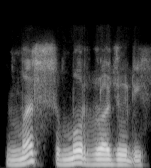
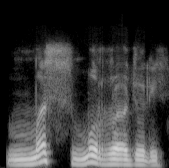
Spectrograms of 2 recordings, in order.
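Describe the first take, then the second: Both takes have the same delivery.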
